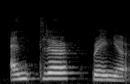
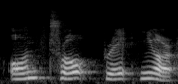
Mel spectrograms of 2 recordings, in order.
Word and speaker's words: entrepreneur: look at the word entrepreneur it sounds like enterpreneur but in real we pronounce it as ontropreneur so we will use it as entrepreneur okay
